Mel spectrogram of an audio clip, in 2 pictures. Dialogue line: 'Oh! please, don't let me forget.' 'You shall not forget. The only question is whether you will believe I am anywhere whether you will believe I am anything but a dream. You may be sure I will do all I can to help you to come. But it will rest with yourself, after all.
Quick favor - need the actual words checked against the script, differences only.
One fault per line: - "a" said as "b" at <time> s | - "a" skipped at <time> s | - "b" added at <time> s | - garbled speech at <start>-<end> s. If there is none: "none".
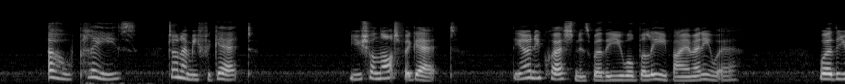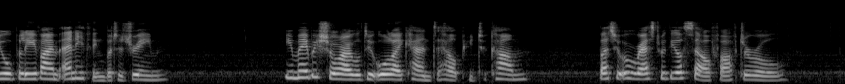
none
